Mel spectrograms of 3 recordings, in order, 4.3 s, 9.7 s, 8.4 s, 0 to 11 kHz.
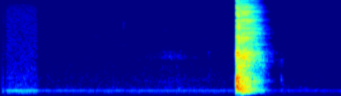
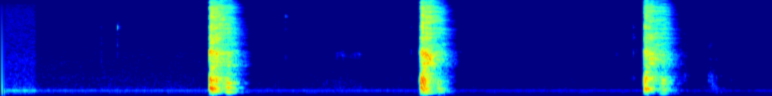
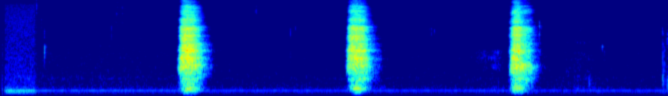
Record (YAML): cough_length: 4.3 s
cough_amplitude: 27308
cough_signal_mean_std_ratio: 0.16
three_cough_length: 9.7 s
three_cough_amplitude: 28041
three_cough_signal_mean_std_ratio: 0.19
exhalation_length: 8.4 s
exhalation_amplitude: 8064
exhalation_signal_mean_std_ratio: 0.23
survey_phase: beta (2021-08-13 to 2022-03-07)
age: 45-64
gender: Female
wearing_mask: 'No'
symptom_runny_or_blocked_nose: true
symptom_fatigue: true
smoker_status: Ex-smoker
respiratory_condition_asthma: false
respiratory_condition_other: false
recruitment_source: REACT
submission_delay: 3 days
covid_test_result: Negative
covid_test_method: RT-qPCR
influenza_a_test_result: Negative
influenza_b_test_result: Negative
